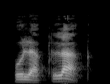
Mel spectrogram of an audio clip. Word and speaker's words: bulaklak: Bulaklak. Bulaklak. Bulaklak is spelled as B-U-L-A-K-L-A-K.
